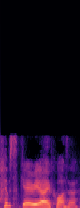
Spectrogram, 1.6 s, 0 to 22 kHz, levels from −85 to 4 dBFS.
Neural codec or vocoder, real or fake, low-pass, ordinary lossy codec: codec, 16 kHz, 1 kbps, X-Codec, WavLM features, trained on Multilingual LibriSpeech; fake; none; none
